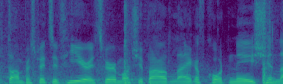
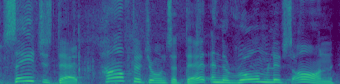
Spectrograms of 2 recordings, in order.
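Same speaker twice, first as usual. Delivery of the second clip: excited play-by-play; 5 semitones higher than usual. Acted. Play-by-play of the round.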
